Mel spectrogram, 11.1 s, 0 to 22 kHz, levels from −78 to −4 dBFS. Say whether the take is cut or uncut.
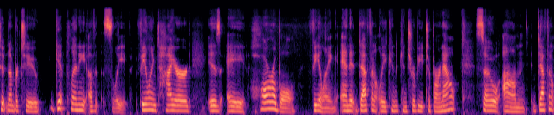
cut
